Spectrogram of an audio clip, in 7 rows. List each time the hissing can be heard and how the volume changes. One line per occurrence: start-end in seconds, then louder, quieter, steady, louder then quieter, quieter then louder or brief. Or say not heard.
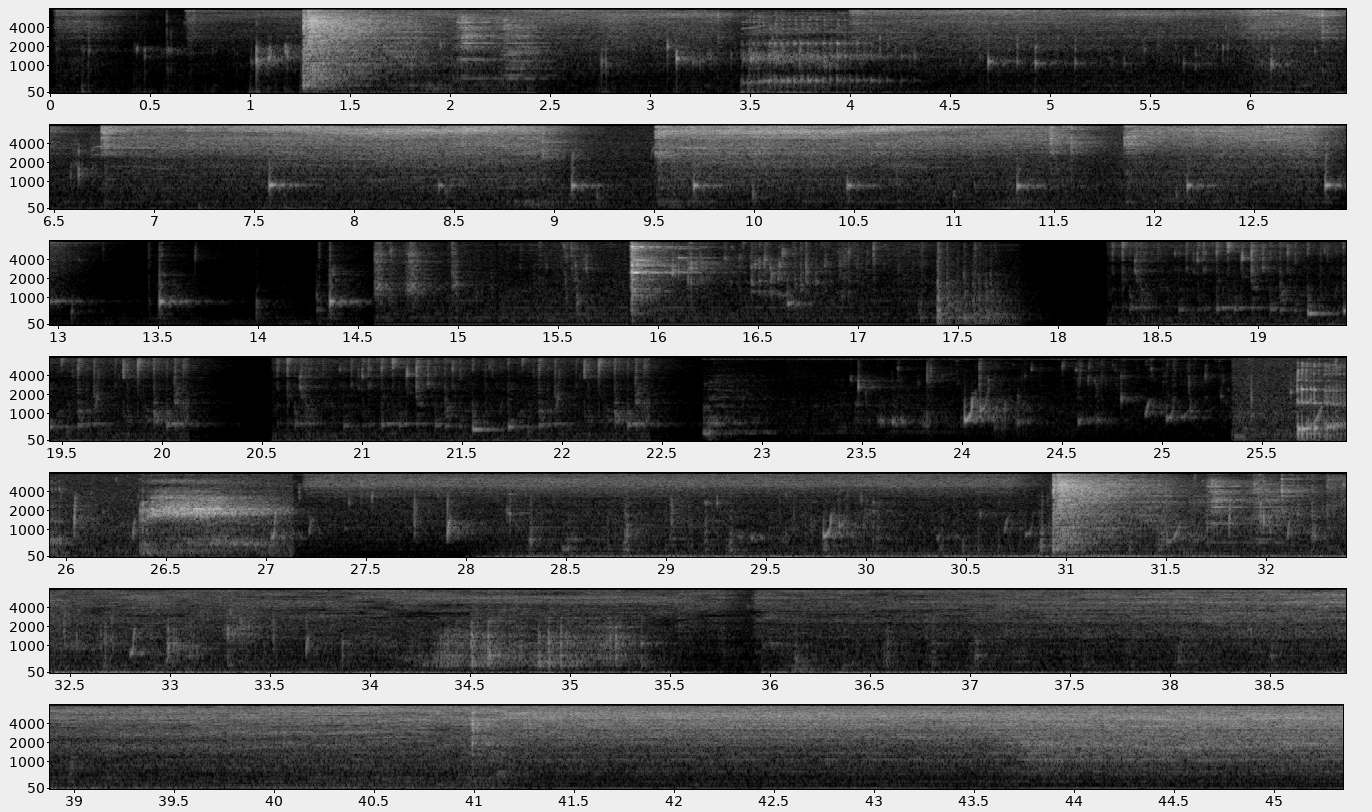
0.0-12.8 louder
27.1-45.3 louder.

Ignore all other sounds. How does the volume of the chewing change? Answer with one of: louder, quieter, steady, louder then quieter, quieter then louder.
louder then quieter.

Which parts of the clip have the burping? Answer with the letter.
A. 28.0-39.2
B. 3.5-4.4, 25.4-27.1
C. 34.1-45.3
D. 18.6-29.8
B.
